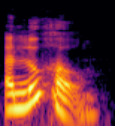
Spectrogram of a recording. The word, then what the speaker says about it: Alujo: Oh, Aluju. Oh. – Alujo. – Oh. – The J is silent, Teddy. Alujo.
